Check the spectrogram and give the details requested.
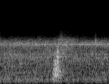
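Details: A female pet African grey parrot that barks at people she dislikes gives one short, harsh, dog-like bark, a copied sound, against steady background hiss.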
